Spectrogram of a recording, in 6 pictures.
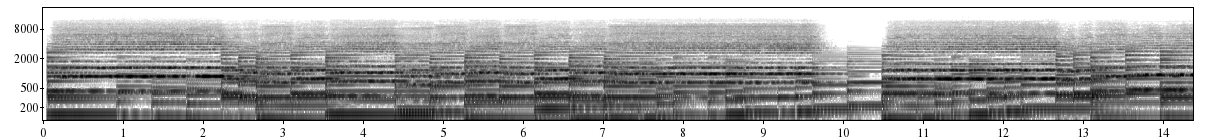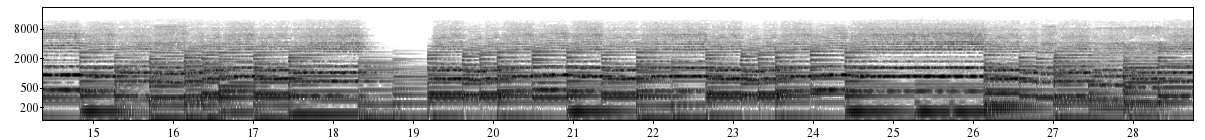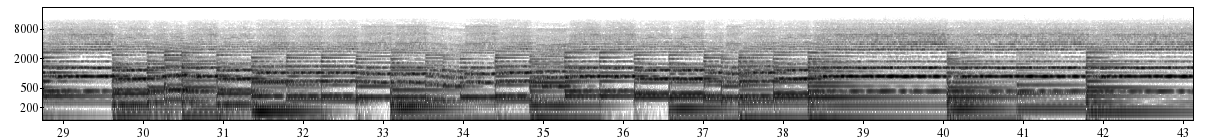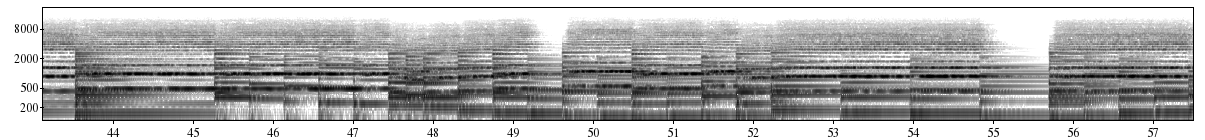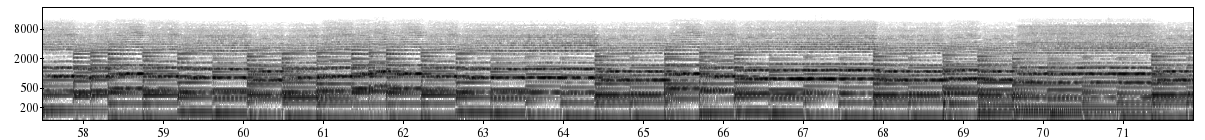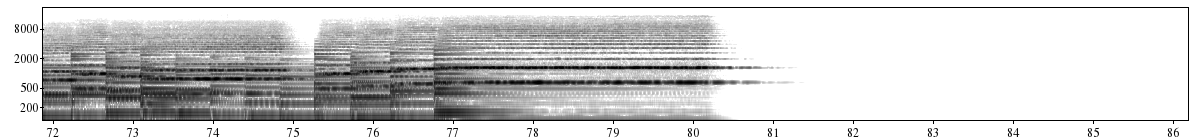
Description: Voice
D minor (Sounding Pitch) (View more D minor Music for Voice )
Molto andante =c.69
National Anthems
puerto_rico_nat_VOICE.mp3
